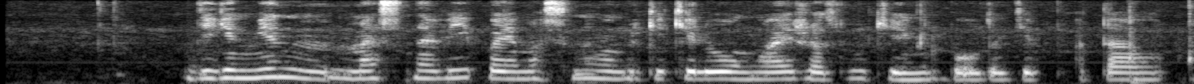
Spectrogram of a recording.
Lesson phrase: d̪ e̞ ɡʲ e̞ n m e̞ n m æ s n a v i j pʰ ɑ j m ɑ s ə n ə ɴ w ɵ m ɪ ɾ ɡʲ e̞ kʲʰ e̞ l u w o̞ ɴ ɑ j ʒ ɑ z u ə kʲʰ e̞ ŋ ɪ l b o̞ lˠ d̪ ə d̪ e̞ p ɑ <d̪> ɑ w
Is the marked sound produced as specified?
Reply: no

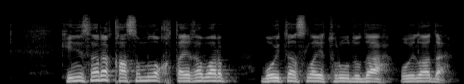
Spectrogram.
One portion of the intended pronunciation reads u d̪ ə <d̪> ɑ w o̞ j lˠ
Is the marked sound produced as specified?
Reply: yes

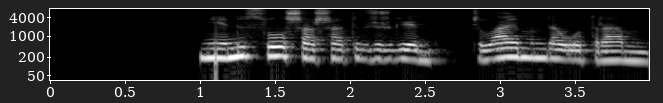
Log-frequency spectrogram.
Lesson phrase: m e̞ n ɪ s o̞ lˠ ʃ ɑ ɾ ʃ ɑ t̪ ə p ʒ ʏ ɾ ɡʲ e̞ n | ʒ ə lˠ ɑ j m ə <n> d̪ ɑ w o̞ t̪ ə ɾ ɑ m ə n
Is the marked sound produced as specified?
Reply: yes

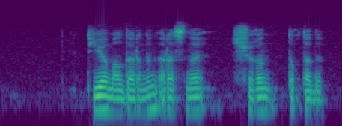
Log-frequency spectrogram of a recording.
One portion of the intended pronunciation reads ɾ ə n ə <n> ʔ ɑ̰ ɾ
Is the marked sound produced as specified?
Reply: no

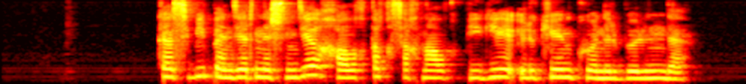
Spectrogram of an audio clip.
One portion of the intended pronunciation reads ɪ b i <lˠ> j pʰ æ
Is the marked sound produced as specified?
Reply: no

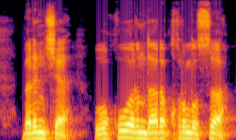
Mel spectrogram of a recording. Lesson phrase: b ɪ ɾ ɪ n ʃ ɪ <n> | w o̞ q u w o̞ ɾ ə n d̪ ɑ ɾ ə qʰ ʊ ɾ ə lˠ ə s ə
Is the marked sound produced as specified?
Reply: no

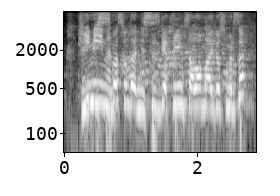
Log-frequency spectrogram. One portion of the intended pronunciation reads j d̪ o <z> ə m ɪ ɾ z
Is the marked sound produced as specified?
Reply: no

